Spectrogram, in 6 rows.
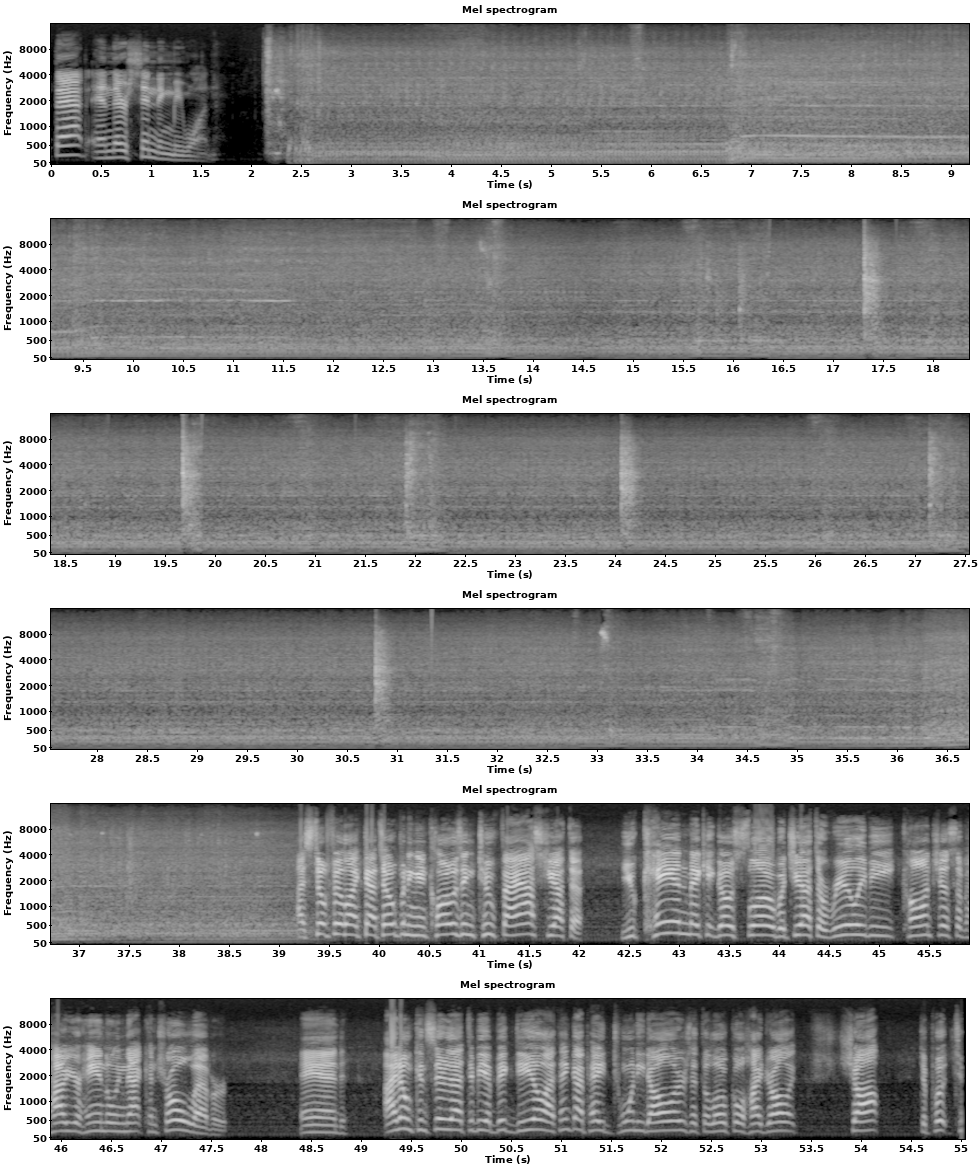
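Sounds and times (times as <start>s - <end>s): hydraulic whine: 2.2s - 40.5s
skid steer engine running: 2.2s - 44.0s.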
